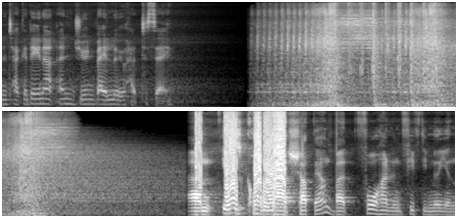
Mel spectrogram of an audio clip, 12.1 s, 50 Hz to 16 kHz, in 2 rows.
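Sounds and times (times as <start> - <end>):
deep bass hits: 3.3 - 8.6
music whoosh: 3.3 - 8.7.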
